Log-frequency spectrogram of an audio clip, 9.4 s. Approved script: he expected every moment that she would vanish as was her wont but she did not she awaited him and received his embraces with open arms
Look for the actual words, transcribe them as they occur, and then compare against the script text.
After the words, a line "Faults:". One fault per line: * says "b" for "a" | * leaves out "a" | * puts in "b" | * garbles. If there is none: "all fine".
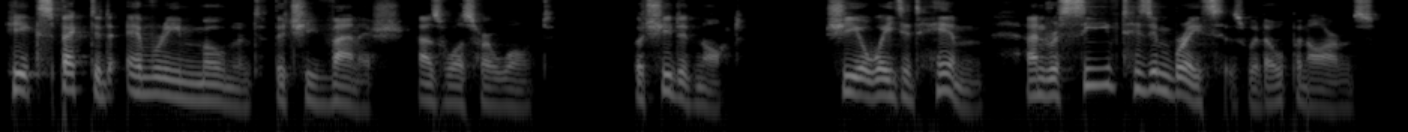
he expected every moment that she vanish as was her wont but she did not she awaited him and received his embraces with open arms
Faults:
* leaves out "would"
